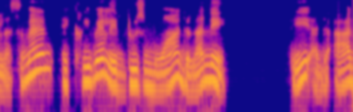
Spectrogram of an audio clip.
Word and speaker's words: mois: Oke, yang B, les 12 mois, les 12 mois de l'année. Sekarang bedakan mois tanpa S, bacanya sama.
